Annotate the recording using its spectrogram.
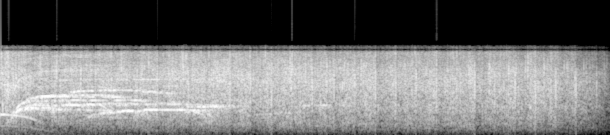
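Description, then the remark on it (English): Loud, sustained applause from the studio audience of the Everything Home Talk Radio Show in Arizona, with some whoops and cheers rising early on, the clapping continuing steadily throughout without anyone speaking. “you can hear our MLK Live Freedom love, and studio audience is ready for a crazy next couple of days.”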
